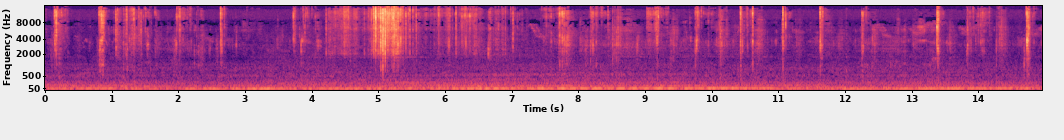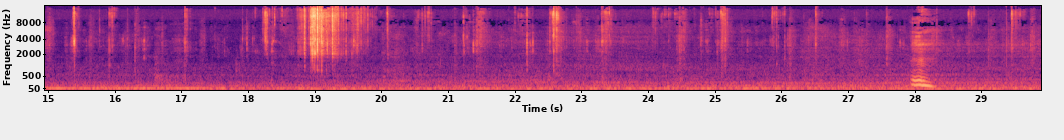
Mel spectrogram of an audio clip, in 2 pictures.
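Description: Crunching and chewing of a hard-shell corn taco: many small crisp crackles over a steady low hum. A short vocal 'mm' comes near the end.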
